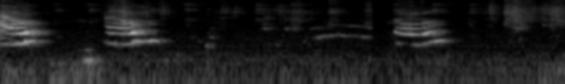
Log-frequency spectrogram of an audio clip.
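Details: A female cat in heat calls to a male with three loud, wavering harmonic meows separated by quieter soft mews and brief faint noises.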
